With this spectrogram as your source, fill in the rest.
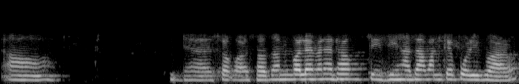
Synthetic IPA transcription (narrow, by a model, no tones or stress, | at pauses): ɔ̃ | sɔɡɔsɔzɔnɡɔlɛmanɛdʱɔk̚iziɦazamankɛpoɹibɔaɹʊ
